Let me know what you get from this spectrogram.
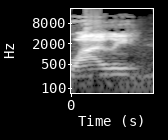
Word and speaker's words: Wilaj: It's actually pronounced Wiley. Doesn't look like it one bit. silent J.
